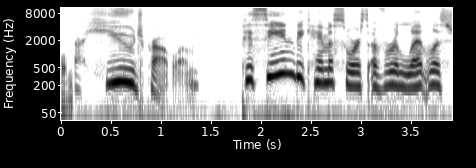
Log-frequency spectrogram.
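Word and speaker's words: Piscine: Pissine became a source of relentless childhood torment. Constantly mispronounced by his peers as pissing.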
